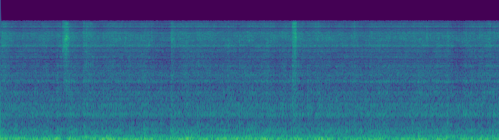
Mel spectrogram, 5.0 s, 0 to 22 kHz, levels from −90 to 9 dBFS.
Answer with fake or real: fake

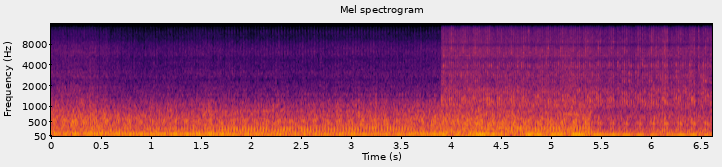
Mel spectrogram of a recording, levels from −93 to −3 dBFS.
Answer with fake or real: fake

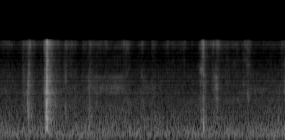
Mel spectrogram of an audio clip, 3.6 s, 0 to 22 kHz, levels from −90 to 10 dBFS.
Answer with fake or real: fake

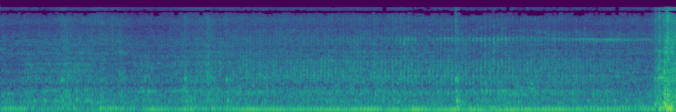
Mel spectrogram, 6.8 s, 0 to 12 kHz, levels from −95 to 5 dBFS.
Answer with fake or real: real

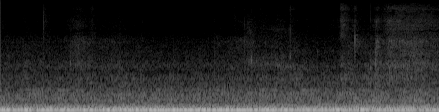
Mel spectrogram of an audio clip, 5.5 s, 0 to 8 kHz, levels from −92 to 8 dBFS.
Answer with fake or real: fake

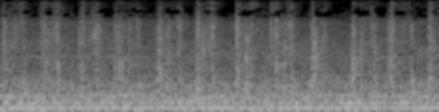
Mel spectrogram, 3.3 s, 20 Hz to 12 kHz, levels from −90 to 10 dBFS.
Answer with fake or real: real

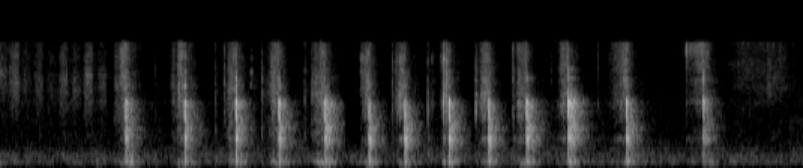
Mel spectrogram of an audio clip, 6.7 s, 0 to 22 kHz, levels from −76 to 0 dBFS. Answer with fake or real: real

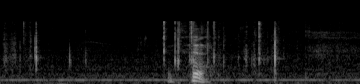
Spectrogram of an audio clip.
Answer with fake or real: real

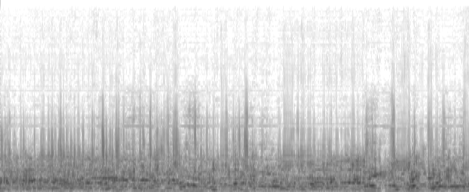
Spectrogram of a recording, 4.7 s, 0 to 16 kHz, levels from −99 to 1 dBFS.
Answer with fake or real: fake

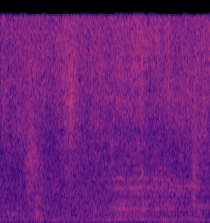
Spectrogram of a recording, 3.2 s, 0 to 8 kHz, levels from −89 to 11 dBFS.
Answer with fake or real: fake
